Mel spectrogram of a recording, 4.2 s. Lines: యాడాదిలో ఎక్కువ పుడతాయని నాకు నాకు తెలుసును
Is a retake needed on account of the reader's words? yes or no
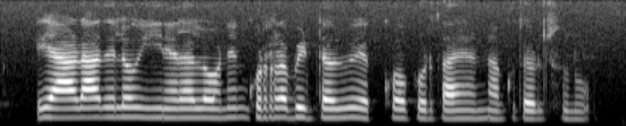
yes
